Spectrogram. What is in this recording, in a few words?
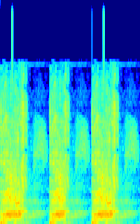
"buck buck buck", ooh ahh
